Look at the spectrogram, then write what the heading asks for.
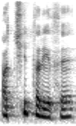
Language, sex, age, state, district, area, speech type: Hindi, male, 30-45, Rajasthan, Jaipur, urban, spontaneous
